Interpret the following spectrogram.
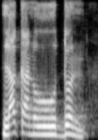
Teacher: یہاں پر نون کے بعد واو ہے، واو مدہ ہے، ایک الف کی مقدار اس کو لمبا کریں گے کیونکہ واو ساکن سے پہلے پیش آ رہا ہے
